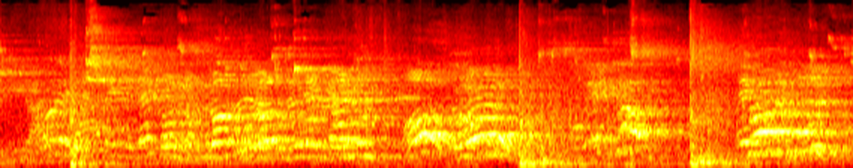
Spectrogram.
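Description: A volleyball is hit with sharp smacks.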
